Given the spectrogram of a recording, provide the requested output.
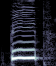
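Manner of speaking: put-on a short, very high "beep" like an old tape recorder; imitated tape beep. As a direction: squeak it out like a machine beep. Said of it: "whenever the tape recorder would beep".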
